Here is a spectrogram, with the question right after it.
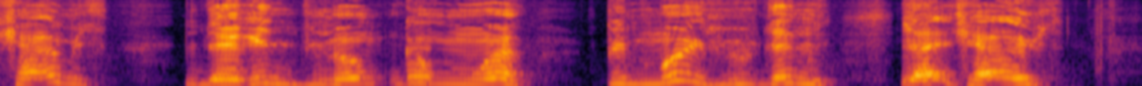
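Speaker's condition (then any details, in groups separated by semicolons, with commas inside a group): Cerebral palsy; drives a truck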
